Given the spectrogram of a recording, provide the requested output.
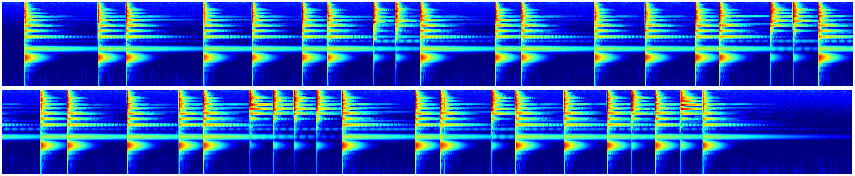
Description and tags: Collective set of recorded hits and a few loops of stuff being hit around; all items from a kitchen.
Domestic, Fork, FX, Hit, Hits, Kitchen, Knife, Loop, Metal, Metallic, Pan, Percussion, Saucepan, Spoon, Wood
